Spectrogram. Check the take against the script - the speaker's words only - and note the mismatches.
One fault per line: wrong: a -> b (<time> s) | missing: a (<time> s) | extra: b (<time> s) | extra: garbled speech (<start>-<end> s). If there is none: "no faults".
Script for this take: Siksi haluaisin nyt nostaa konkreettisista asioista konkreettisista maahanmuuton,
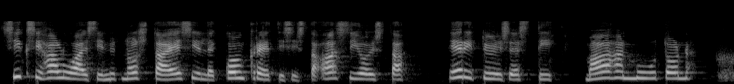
extra: esille (1.7 s)
wrong: konkreettisista -> erityisesti (4.5 s)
